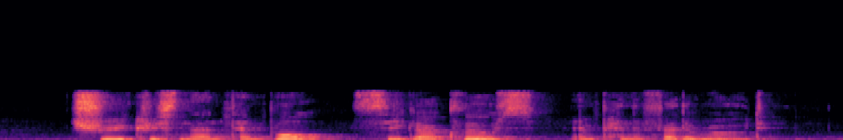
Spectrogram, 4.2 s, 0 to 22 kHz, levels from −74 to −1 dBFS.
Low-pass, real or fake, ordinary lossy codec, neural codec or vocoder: none; real; none; none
